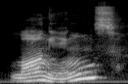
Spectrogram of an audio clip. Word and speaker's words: longing: words you asked about longings so let's look at longing first and then longings so if i'm longing the challenge here is that i have two ng sounds so working on just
